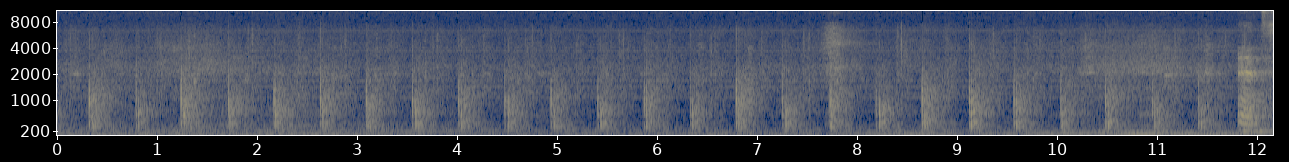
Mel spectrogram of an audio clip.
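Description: Sneakers hitting a rubber gym floor in a steady, even rhythm of about three footfalls a second, the alternating footwork of split jacks. A low steady hum runs underneath.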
